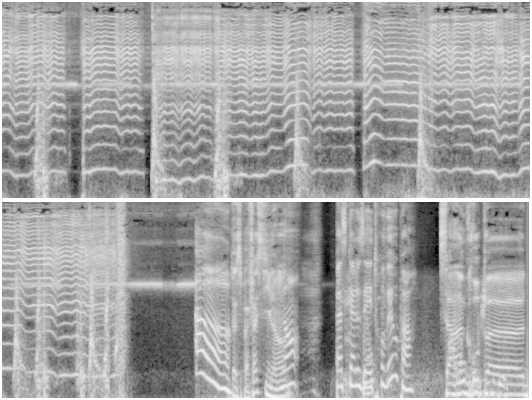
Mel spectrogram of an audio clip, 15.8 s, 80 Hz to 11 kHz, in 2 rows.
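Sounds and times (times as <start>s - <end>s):
nasal whining voice imitating a tiger mosquito humming a melody: 0.0s - 9.9s
speech: 11.8s - 12.4s, 13.0s - 15.8s.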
